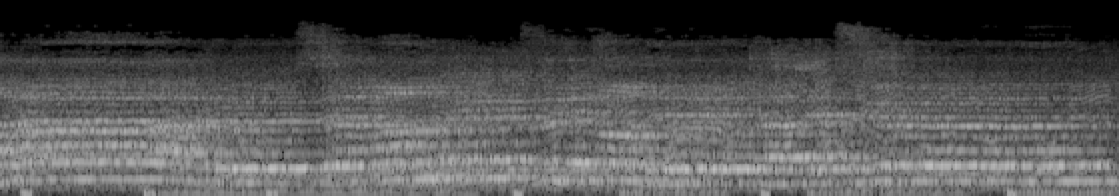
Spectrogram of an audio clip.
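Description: A choir singing a hymn, many voices holding long notes that change pitch every second or so.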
